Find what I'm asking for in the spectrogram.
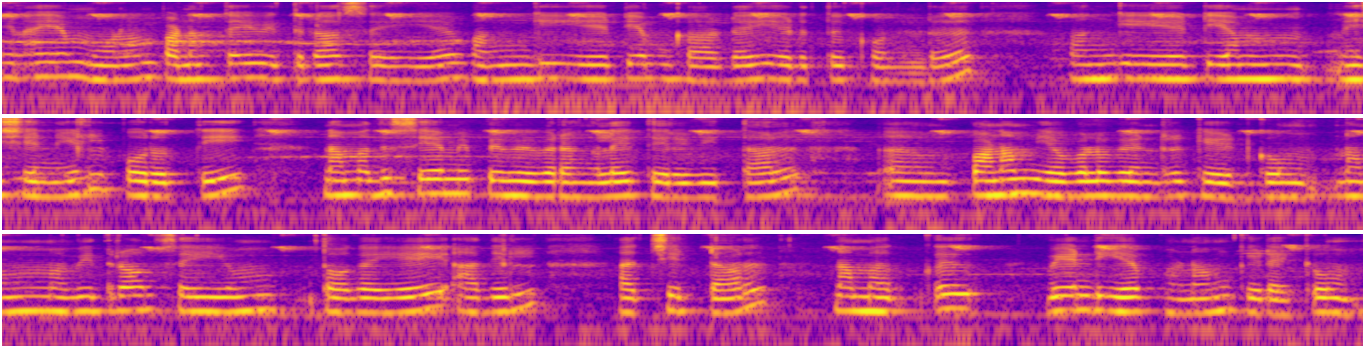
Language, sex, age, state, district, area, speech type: Tamil, female, 30-45, Tamil Nadu, Dharmapuri, rural, spontaneous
